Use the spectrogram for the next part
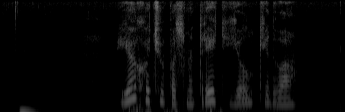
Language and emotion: Russian, sad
